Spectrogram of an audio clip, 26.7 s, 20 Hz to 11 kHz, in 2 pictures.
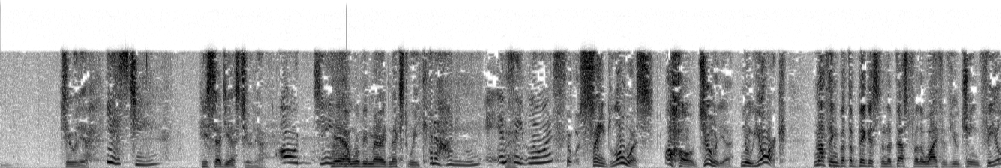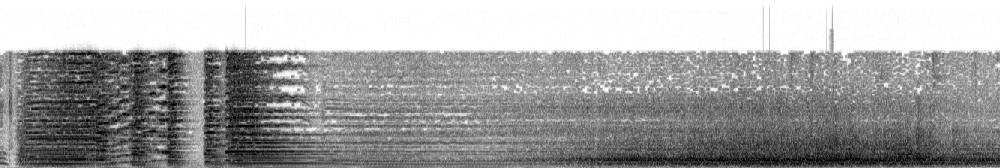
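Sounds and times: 
speech: 0.8s - 15.0s
new elevated railway train in New York rumbling past above the street: 13.5s - 26.6s.

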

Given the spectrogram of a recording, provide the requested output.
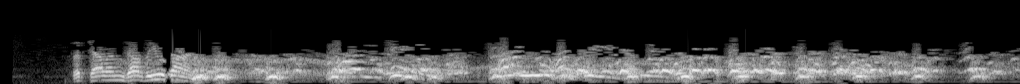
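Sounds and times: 
speech: 0.7s - 4.6s, 5.2s - 9.0s
Eskimo lead sled dog barking and yipping excitedly: 1.8s - 10.2s.

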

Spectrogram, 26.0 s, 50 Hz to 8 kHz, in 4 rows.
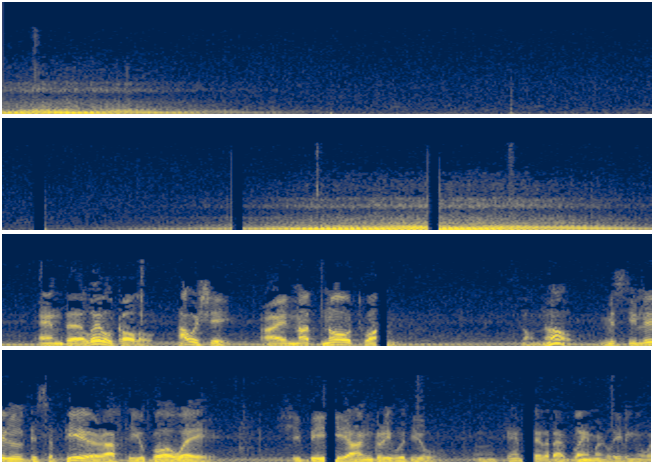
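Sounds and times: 
car driving off with a low engine rumble: 0.0s - 3.0s, 8.1s - 22.3s
speech: 13.4s - 16.9s, 18.4s - 21.7s, 22.4s - 25.9s.

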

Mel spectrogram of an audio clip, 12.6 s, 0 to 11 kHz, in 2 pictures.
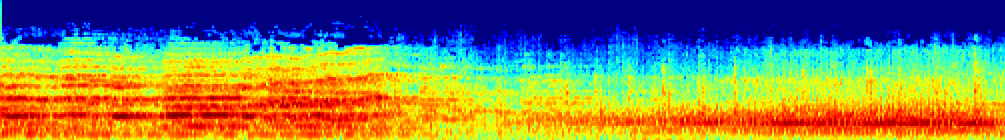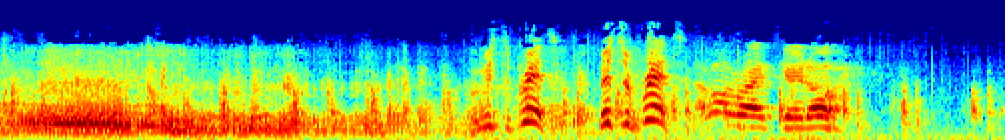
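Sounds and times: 
car engine approaching: 0.1s - 10.6s
speech: 11.2s - 11.6s.

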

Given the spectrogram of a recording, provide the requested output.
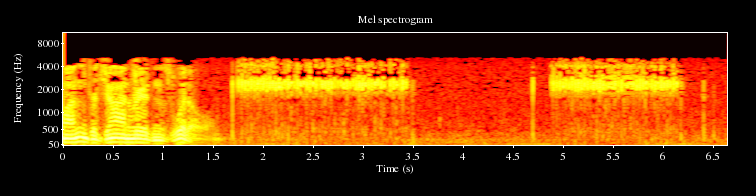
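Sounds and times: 
speech: 0.2s - 1.8s
telephone ringing: 1.7s - 3.5s, 4.8s - 6.3s.

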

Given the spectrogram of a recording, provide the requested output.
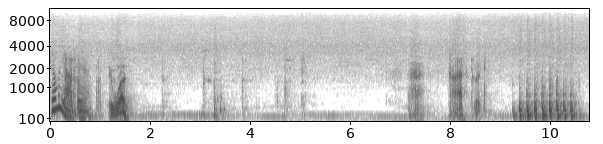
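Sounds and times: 
speech: 0.0s - 1.7s, 8.1s - 9.6s
knocking on a back door: 9.2s - 10.7s.

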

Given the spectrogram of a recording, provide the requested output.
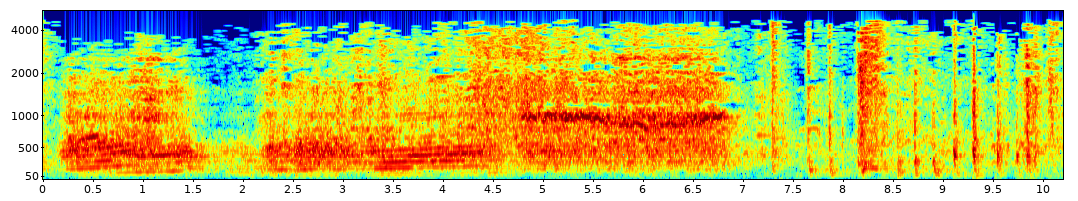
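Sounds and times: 
car engine popping and roaring as it pulls up: 0.1s - 7.1s
laughter: 2.0s - 10.1s.

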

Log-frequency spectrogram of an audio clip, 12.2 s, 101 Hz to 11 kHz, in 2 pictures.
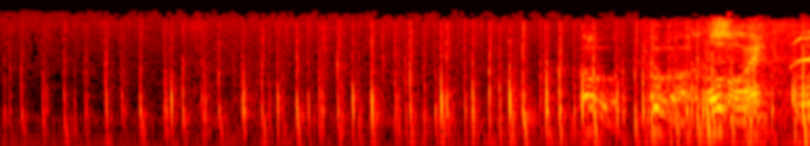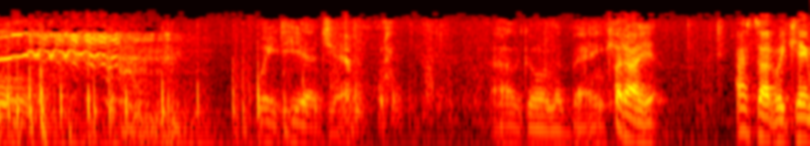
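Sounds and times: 
ridden horses' hooves clip-clopping: 0.0s - 12.1s
horses neighing and whinnying: 4.2s - 9.1s
speech: 8.1s - 9.2s, 9.9s - 12.1s.

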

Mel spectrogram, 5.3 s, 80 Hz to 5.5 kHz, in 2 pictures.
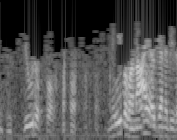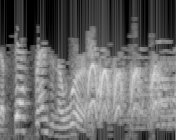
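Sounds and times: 
speech: 0.1s - 4.7s
mixed-breed puppy yapping and barking: 4.0s - 5.2s.

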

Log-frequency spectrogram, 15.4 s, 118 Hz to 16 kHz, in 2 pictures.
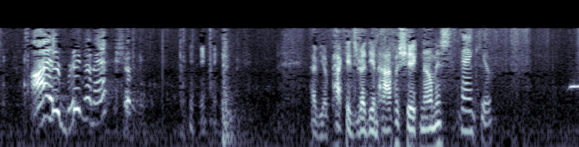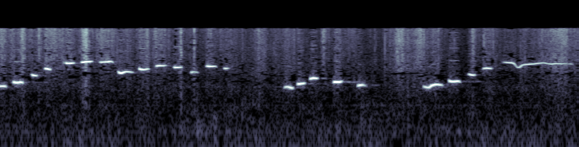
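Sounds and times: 
speech: 0.7s - 2.0s, 2.6s - 3.2s, 4.2s - 6.7s
person whistling a melodic tune: 7.6s - 10.8s, 11.5s - 12.7s, 13.4s - 15.4s.

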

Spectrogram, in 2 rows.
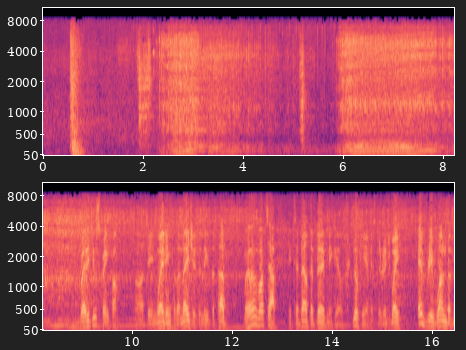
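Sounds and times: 
thumps like car doors: 0.5s - 1.0s
car engine starting and idling: 1.9s - 16.4s
speech: 9.0s - 16.4s.

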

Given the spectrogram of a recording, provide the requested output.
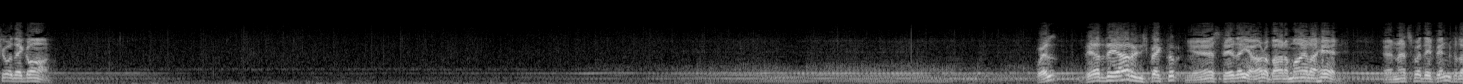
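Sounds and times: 
speech: 0.0s - 0.6s, 10.4s - 14.6s
gas motorboat engine droning at full throttle: 5.3s - 14.6s.

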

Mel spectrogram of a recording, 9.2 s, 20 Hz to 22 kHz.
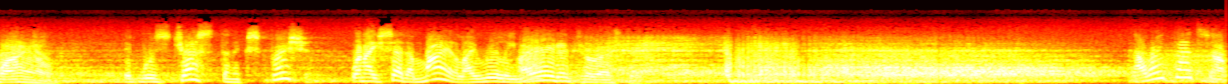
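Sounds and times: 
speech: 0.0s - 5.6s, 8.6s - 9.1s
artillery fire and shell bursts in a battle: 4.3s - 9.1s.

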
